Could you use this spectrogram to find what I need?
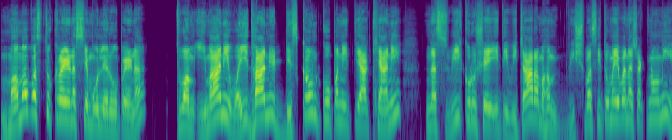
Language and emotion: Sanskrit, angry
